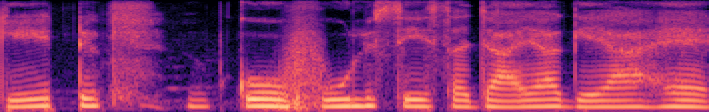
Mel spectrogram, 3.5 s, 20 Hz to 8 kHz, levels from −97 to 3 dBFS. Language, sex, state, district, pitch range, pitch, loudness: Hindi, female, Jharkhand, Deoghar, 170-185 Hz, 175 Hz, -16 LUFS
